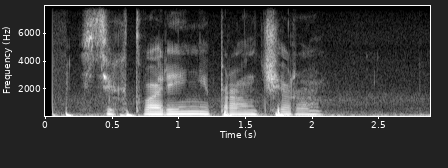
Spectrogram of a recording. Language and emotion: Russian, neutral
